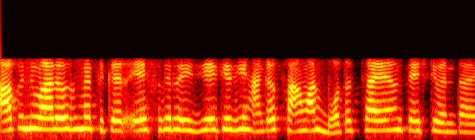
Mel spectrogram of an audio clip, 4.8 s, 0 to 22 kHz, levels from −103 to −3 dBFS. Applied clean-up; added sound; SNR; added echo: none; none; none; none.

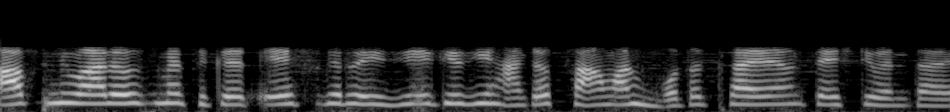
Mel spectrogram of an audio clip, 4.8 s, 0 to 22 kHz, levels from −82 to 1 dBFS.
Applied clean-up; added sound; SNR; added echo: neural separator model SepFormer WHAM!.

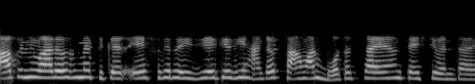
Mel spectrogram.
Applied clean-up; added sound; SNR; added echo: neural mask model Resemble Enhance denoiser.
